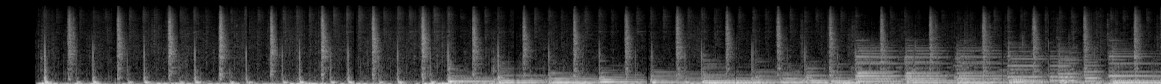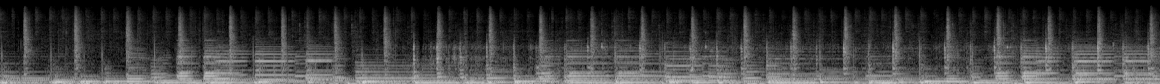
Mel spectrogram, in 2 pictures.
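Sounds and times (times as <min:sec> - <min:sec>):
instrumental music: 0:00.5 - 0:23.1.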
